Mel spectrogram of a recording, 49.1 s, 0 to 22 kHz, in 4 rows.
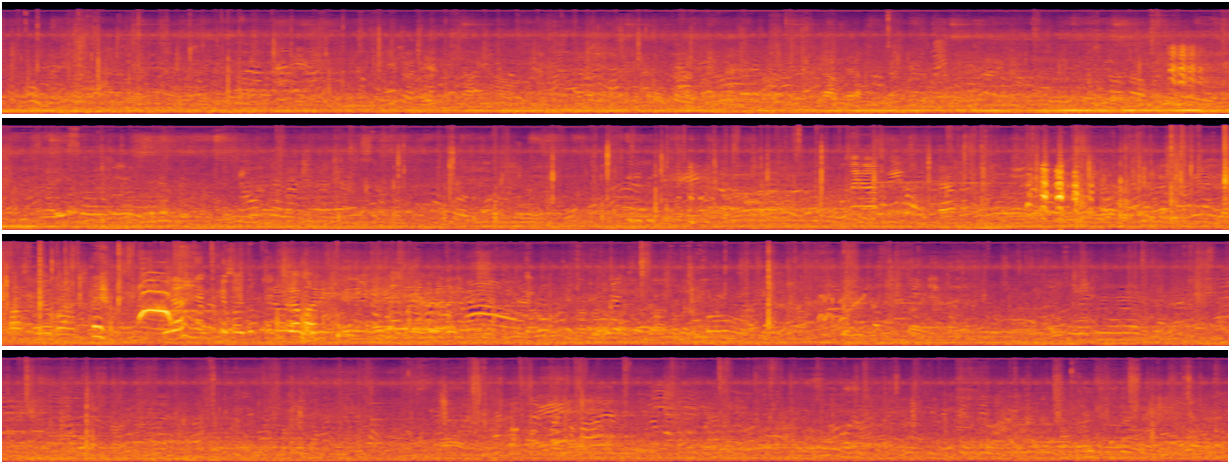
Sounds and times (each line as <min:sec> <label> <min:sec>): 0:00.0 cars 0:44.9
0:00.0 crowd 0:49.0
